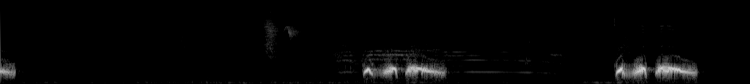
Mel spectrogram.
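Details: Female spotted dove calling to rouse a male: two three-part coos about 2.5 seconds apart, each with two short throaty notes and a longer falling note, in a quiet setting.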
